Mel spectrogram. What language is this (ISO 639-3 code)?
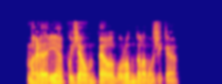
cat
